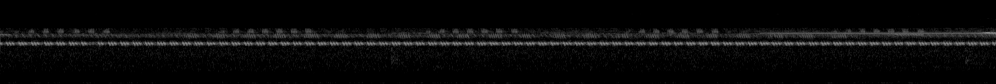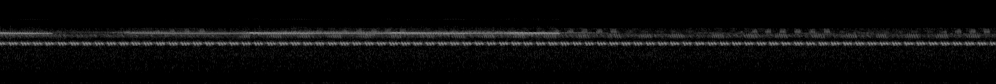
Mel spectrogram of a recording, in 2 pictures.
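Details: Bell cricket singing in a dense insect chorus: a steady high ringing tone runs throughout, overlaid by rapid pulsed trills and a brighter sustained whine that swells between ten and sixteen seconds.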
